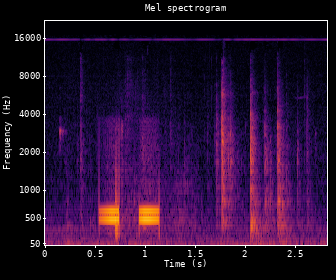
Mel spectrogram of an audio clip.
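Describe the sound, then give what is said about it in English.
Two short, loud telephone touch-tone beeps in quick succession, followed by a few scratchy clicks and line noise bursts, as the phone system has trouble during a radio call-in. No one speaks. “Seems we're having trouble with the phone system now.”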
